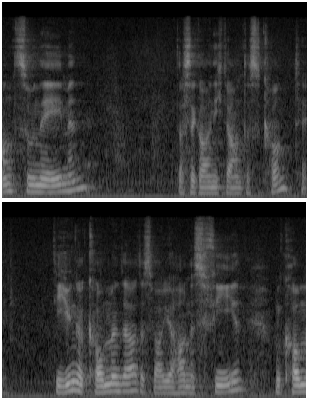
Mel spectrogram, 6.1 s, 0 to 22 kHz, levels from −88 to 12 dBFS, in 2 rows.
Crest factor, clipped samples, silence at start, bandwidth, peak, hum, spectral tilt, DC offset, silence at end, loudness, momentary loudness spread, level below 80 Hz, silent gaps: 20 dB; under 0.1%; 0 s; 16 kHz; -16 dBFS; none; -3.5 dB/octave; under 0.1%; 0 s; -35 LUFS; 19 LU; -60 dBFS; none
